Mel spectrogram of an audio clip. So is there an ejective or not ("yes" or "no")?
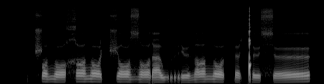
no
